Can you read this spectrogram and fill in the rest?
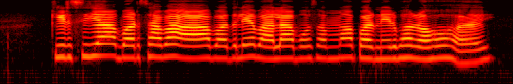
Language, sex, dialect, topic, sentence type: Magahi, female, Southern, agriculture, statement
